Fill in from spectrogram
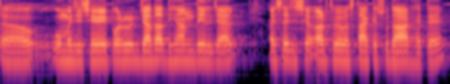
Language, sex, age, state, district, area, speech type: Maithili, male, 18-30, Bihar, Saharsa, urban, spontaneous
